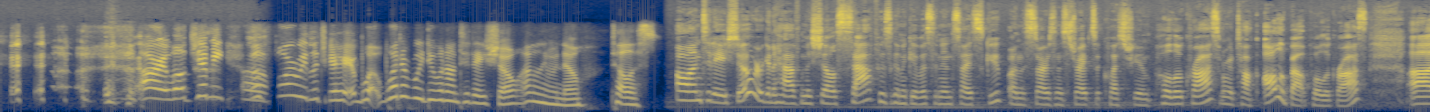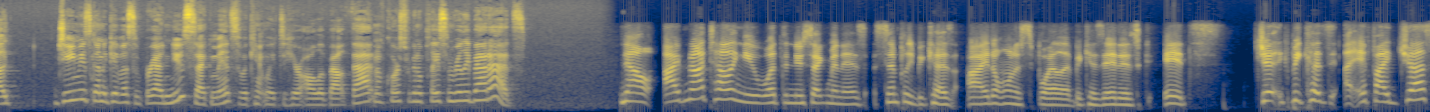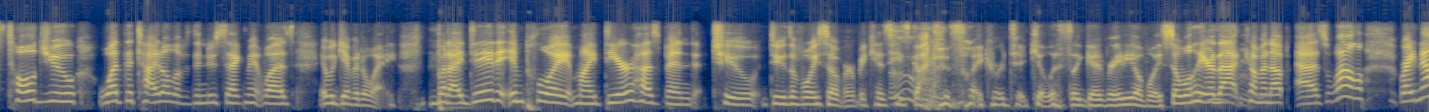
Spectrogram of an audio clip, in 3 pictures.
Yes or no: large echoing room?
no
